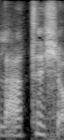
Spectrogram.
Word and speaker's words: LaTeX: Also LaTeX geschrieben, aber LaTeX ausgesprochen.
